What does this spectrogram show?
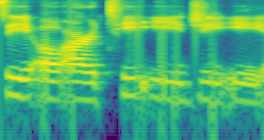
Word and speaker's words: cortege: So it's for you guys, if you're wondering, it's Cortege. I have a hard time pronouncing words sometimes.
